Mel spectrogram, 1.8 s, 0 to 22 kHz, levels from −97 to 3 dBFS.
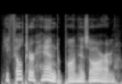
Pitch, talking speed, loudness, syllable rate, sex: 110 Hz, 230 wpm, -16 LUFS, 4.8 syllables/s, male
